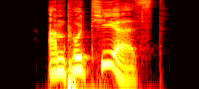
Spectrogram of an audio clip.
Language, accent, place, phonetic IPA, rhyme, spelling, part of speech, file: German, Germany, Berlin, [ampuˈtiːɐ̯st], -iːɐ̯st, amputierst, verb, De-amputierst.ogg
- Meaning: second-person singular present of amputieren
